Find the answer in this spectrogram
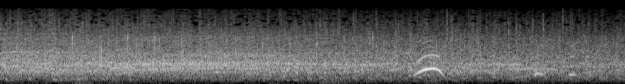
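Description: Studio audience applauding a joke, with a brief rising-and-falling whoop from someone in the crowd about four seconds in; the applause slowly dies away.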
